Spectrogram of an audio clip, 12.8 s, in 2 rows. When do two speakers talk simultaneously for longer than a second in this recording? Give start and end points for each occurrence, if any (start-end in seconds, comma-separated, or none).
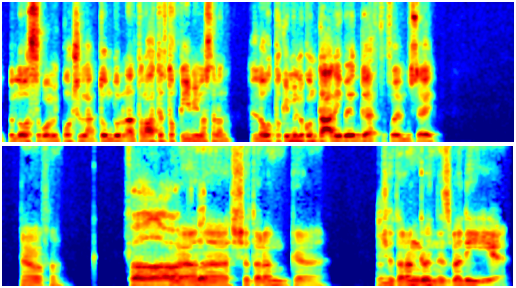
none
